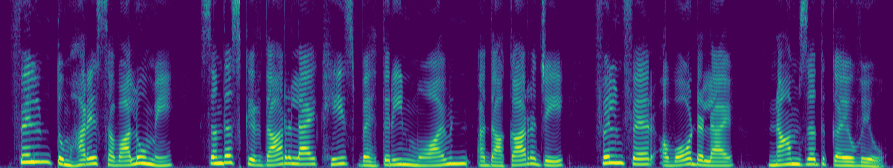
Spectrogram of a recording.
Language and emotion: Sindhi, neutral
